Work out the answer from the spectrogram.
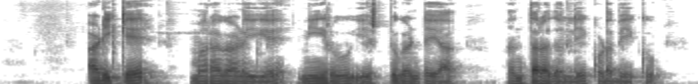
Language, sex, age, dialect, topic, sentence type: Kannada, male, 18-24, Coastal/Dakshin, agriculture, question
